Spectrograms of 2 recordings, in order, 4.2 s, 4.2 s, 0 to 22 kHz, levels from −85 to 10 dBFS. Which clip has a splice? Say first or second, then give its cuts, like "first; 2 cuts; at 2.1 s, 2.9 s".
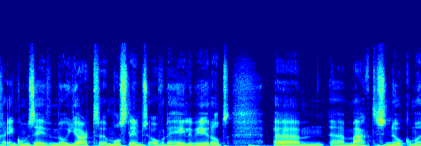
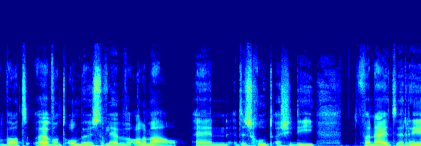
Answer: second; 1 cut; at 1.1 s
